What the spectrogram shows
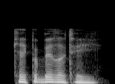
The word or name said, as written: capability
